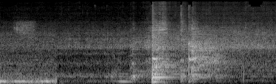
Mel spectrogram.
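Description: Marinated chicken added to well-browned onions in a pan produces a soft sizzle with metal utensil clatter and a burst of louder scraping and stirring midway, close by.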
